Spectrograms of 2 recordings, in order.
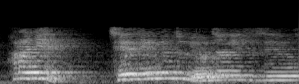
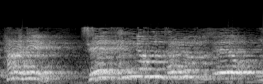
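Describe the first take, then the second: First: King begging God to extend his life; pleading prayer. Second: Higher, louder pleading cry; king crying out to God for his life; desperate plea. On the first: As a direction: beg God for more years. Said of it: "히스기야 왕은 뭐라고 기도를 해요". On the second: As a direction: beg God to spare your life. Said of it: "히스기야 왕은 뭐라고 기도하냐면". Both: Pretend.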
